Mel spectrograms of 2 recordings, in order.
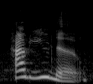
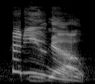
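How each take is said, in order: First: Said in the usual way. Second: Much higher, louder squawked question; mock high-pitched outcry. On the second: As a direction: squeal it in playful outrage.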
